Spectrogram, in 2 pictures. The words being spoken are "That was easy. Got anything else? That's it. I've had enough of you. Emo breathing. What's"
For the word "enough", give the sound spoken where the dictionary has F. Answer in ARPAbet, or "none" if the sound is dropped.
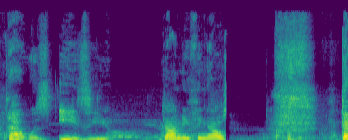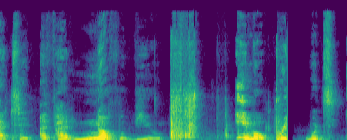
F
